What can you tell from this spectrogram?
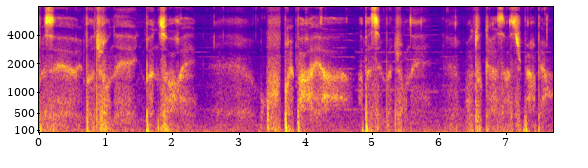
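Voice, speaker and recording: Whispering at a moderate pace in a relaxed tone, the speaker is heard over noticeable background noise. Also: man. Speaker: ASMR content creator and gamer. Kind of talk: casual talk to camera while playing a video game. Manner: relaxed, chatty.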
